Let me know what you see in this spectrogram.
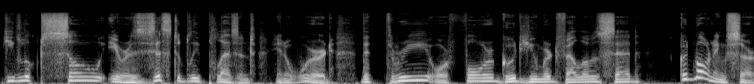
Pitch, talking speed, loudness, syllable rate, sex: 130 Hz, 150 wpm, -17 LUFS, 4.4 syllables/s, male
